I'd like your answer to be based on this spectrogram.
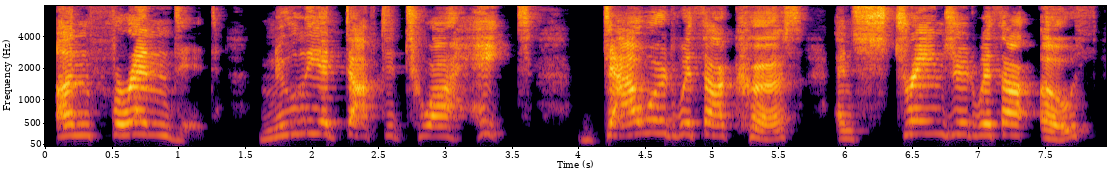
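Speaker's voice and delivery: high, slow theatrical declaiming; stagey, high-pitched royal contempt; scornful King Lear. Acted. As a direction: draw out each cruel charge as an imperious king. Reads Lear's lines aloud.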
